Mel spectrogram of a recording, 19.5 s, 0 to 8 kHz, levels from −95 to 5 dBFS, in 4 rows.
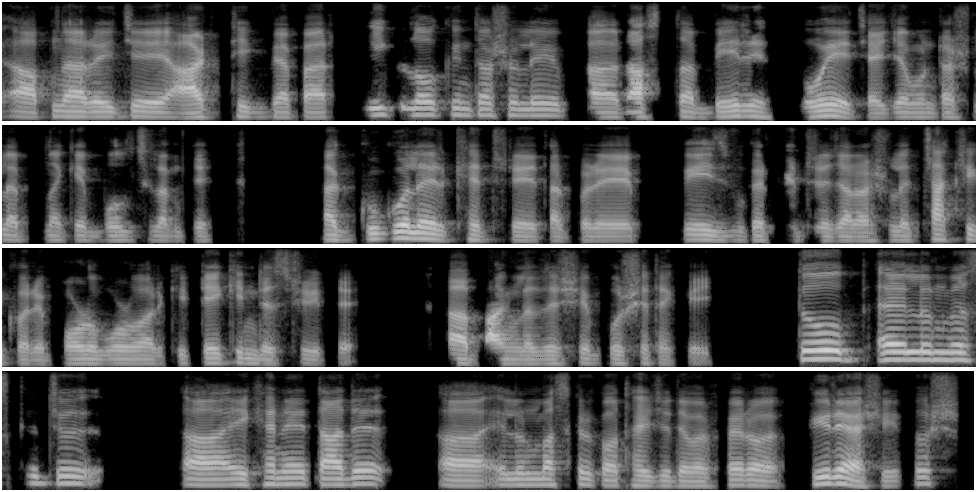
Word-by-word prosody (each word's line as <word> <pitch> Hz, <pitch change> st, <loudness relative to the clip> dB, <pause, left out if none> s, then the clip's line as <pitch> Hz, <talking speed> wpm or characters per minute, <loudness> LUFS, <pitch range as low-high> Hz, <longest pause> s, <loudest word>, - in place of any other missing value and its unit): আপনার 125 Hz, +1 st, +2 dB
এই -, -, -2 dB
যে 125 Hz, -, +1 dB, 0.2 s
আর্থিক 115 Hz, +2 st, -2 dB
ব্যাপার। 115 Hz, -1 st, +1 dB, 0.3 s
এগুলোও 165 Hz, 0 st, 0 dB
কিন্তু 160 Hz, -1 st, -3 dB
আসলে 155 Hz, -1 st, -3 dB, 0.3 s
আ -, -, +4 dB, 0.2 s
রাস্তা 120 Hz, +1 st, 0 dB
বের 130 Hz, +2 st, +1 dB, 0.3 s
হয়ে 140 Hz, +2 st, +4 dB
যায়। 105 Hz, -, 0 dB
যেমনটা 115 Hz, -1 st, -3 dB
আসলে 115 Hz, +2 st, -5 dB
আপনাকে 110 Hz, 0 st, -7 dB
বলছিলাম 110 Hz, -1 st, -5 dB
যে, -, -, -4 dB, 0.6 s
আ -, -, +5 dB, 0.2 s
Google 150 Hz, +3 st, +5 dB
এর 120 Hz, -, +1 dB
ক্ষেত্রে, 120 Hz, -3 st, -3 dB
তারপরে 105 Hz, +1 st, -2 dB, 0.4 s
Facebook 110 Hz, -3 st, -2 dB
এর -, -, -8 dB
ক্ষেত্রে, 105 Hz, -, -7 dB
যারা 100 Hz, -1 st, +1 dB
আসলে 105 Hz, +1 st, -5 dB
চাকরি 125 Hz, 0 st, +1 dB
করে 95 Hz, -1 st, -2 dB
বড়, 105 Hz, 0 st, +2 dB
বড় 105 Hz, 0 st, +1 dB
আরকি 95 Hz, -, -9 dB
টেক 120 Hz, -1 st, +2 dB
ইন্ডাস্ট্রিতে, 100 Hz, -1 st, -5 dB, 0.5 s
আ -, -, +7 dB
বাংলাদেশে 100 Hz, +2 st, +1 dB
বসে 105 Hz, -4 st, -3 dB
থেকেই। -, -, -8 dB, 0.5 s
তো 210 Hz, -, +6 dB, 0.4 s
এলন 195 Hz, 0 st, +5 dB
মাস্ক 185 Hz, -1 st, -1 dB
এ -, -, -6 dB
যে 180 Hz, -, +3 dB, 0.6 s
আ -, -, +6 dB, 0.2 s
এখানে 160 Hz, +2 st, 0 dB, 0.2 s
তাদের 160 Hz, +3 st, +5 dB, 0.4 s
আ -, -, +5 dB, 0.2 s
এলন 145 Hz, 0 st, 0 dB
মাস্কের 145 Hz, +1 st, -1 dB
কথায় 125 Hz, 0 st, 0 dB
যদি 120 Hz, -1 st, -3 dB
আবার 115 Hz, -1 st, -1 dB
ফের 135 Hz, 0 st, +1 dB, 0.3 s
ফিরে 175 Hz, +1 st, +6 dB
আসি, 120 Hz, -, -7 dB
তো -, -, -2 dB
স -, -, -8 dB
120 Hz, 180 wpm, -26 LUFS, 105-145 Hz, 0.6 s, আ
